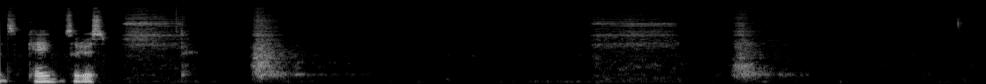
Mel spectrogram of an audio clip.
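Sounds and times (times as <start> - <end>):
speech: 0.0 - 1.6
slow deep breaths: 1.2 - 3.7, 5.8 - 8.2.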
